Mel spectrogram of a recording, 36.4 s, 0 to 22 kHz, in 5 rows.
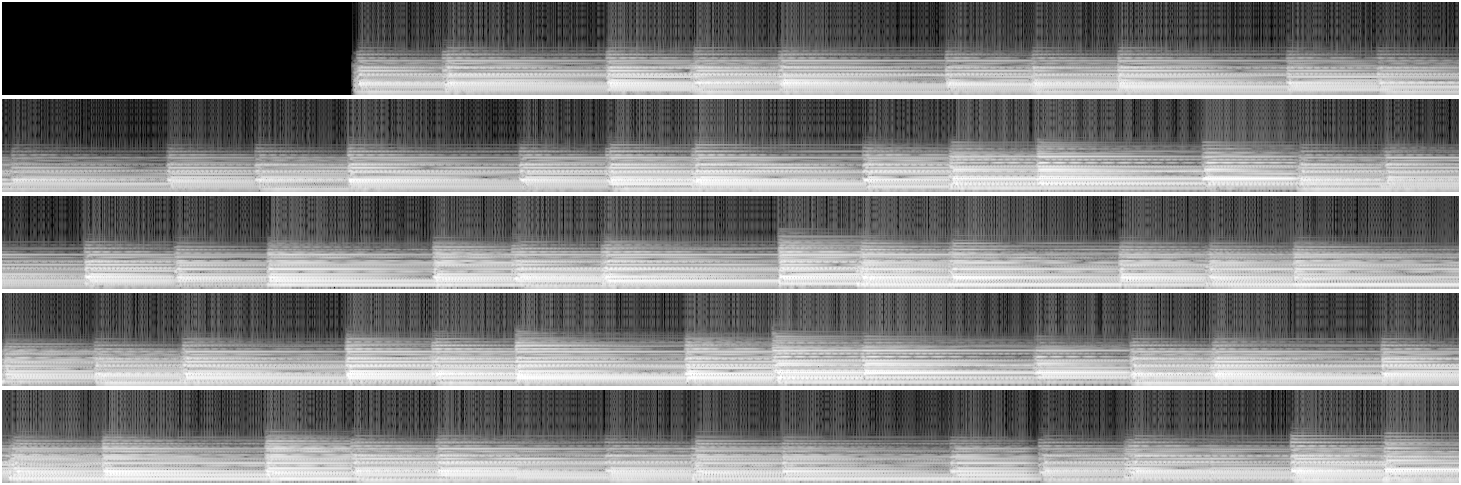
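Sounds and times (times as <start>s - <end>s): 
piano accompaniment for a D string exercise: 1.8s - 36.4s.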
